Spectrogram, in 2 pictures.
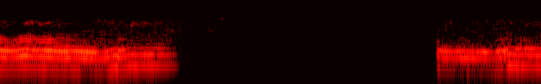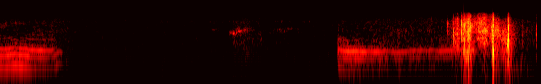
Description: My cat snoring his head off haha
